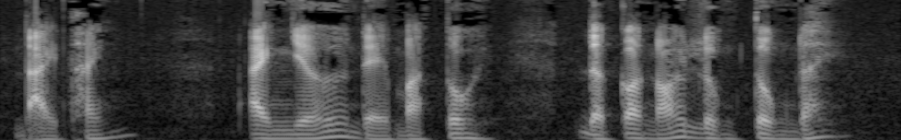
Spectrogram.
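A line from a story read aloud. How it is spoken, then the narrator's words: Soft whisper. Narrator (Vietnamese): Bóng Tây Mùa khẽ thì thào với Tôn Mập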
